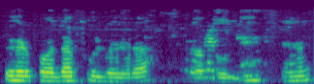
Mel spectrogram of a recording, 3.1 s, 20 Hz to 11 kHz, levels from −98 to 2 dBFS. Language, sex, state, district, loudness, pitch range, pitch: Hindi, male, Uttar Pradesh, Budaun, -20 LUFS, 165-185 Hz, 175 Hz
